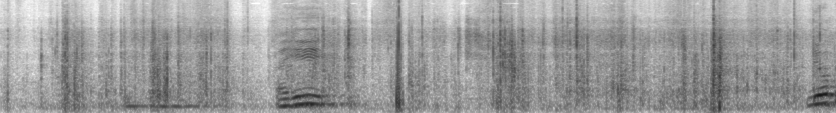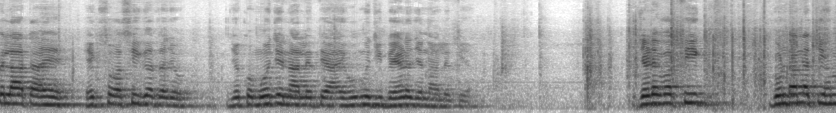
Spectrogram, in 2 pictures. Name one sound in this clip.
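A man speaks with emphasis into microphones, close by.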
